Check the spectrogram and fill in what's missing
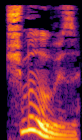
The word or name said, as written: schmooze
